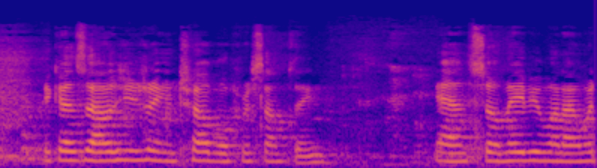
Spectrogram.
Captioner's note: laughter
